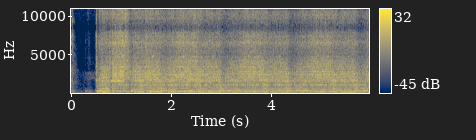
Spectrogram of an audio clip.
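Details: 1938 Chevrolet Master Deluxe sitting since early 1970s, first start attempt with choke control fitted: after a pause the starter churns steadily over five seconds, engine turns evenly but never catches; they question the starter and battery.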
